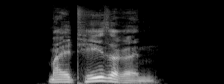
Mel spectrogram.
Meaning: Maltese (female inhabitant of Malta)
- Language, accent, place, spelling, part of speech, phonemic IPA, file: German, Germany, Berlin, Malteserin, noun, /malˈteːzɐʁɪn/, De-Malteserin.ogg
